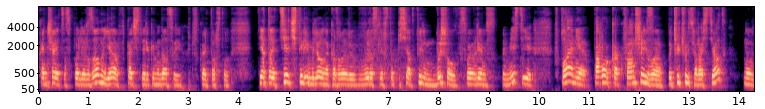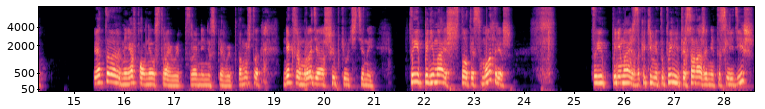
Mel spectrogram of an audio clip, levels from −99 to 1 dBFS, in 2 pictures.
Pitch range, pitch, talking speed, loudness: 160-195 Hz, 170 Hz, 130 wpm, -16 LUFS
